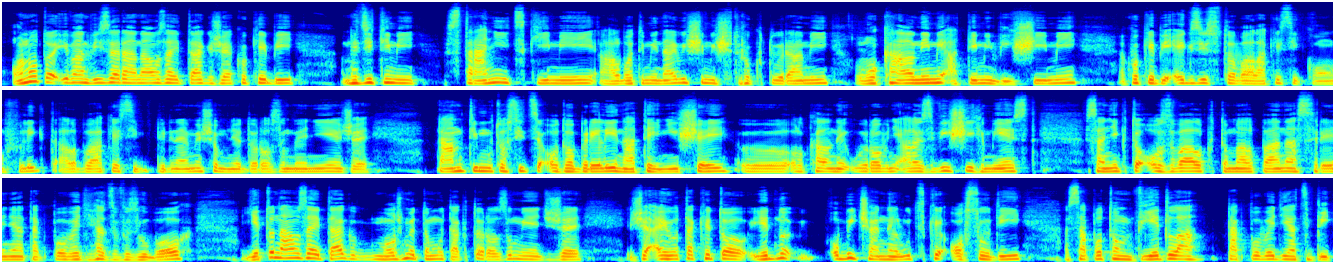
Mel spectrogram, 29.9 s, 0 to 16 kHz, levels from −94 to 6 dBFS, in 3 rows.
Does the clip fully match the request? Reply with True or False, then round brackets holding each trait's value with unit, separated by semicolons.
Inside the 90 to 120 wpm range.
False (160 wpm)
